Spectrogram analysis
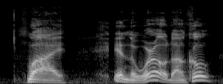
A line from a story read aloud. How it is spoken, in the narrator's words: answered Zeb with a laugh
